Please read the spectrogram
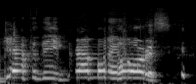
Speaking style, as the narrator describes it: I just shout down

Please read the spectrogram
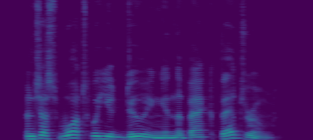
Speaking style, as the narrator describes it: I asked rather harshly

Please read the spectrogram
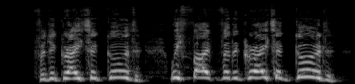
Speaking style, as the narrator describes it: cried Nuri

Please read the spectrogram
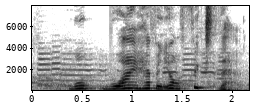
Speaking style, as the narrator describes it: He stammered

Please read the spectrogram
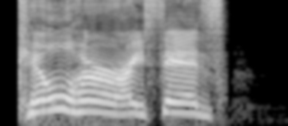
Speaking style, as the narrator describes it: Seamus roared

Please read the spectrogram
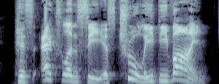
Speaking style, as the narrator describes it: Zhang Yi shouted

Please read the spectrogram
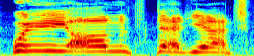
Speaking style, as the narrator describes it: I roared out

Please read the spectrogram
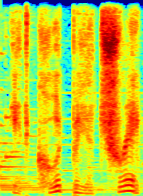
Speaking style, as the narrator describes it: Snively whispered to Robotnik

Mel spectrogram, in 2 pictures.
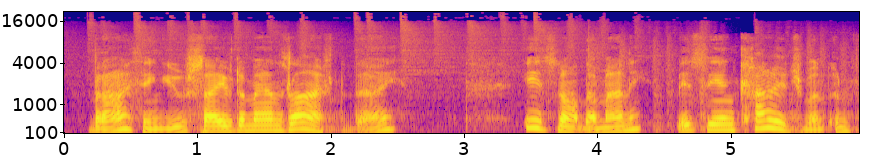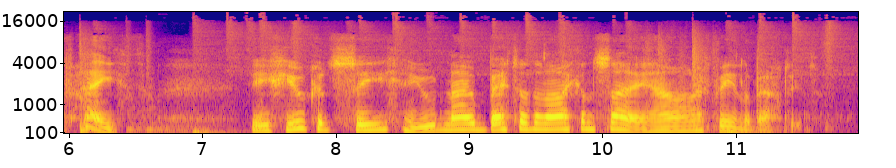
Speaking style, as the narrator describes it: he said in a queer voice

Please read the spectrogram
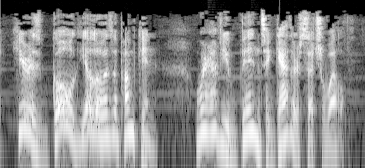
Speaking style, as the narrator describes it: she screamed

